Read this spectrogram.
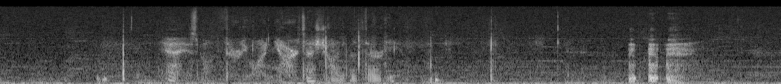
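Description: A young man whispers quietly close to the microphone.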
